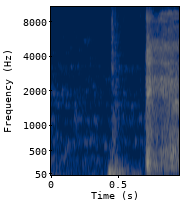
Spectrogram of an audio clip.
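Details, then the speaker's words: A frequent cough that the person says comes from a deep lung infection he has, heard during a conversation. "so you hear that cough that I frequently have? Yes. That's like a deep lung infection that I have."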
